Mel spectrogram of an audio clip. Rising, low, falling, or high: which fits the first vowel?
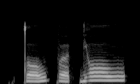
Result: rising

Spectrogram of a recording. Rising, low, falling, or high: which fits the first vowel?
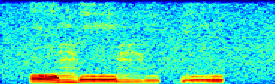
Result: rising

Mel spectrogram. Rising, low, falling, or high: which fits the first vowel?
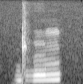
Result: rising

